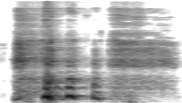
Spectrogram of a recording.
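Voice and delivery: short breathy chuckle. Real, not acted. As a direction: laugh lightly to yourself. Amused at her own point.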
